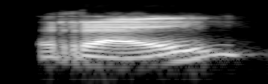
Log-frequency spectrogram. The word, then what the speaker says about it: rij: So we have ik rij without the D. So it's important for the pronunciation.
